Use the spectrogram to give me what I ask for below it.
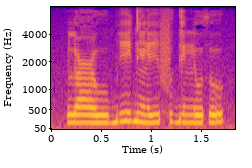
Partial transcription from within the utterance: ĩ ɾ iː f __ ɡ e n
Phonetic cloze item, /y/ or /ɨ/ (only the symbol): ɨ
